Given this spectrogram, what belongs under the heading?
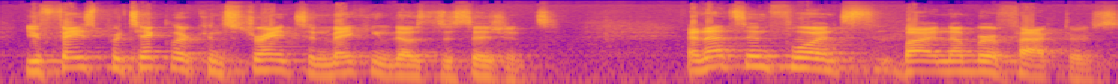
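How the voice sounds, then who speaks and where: Lively intonation at a fairly quick pace, with very even loudness. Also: man, fairly high pitch for a man. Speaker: report presenter at a development launch. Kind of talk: presentation of research findings.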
